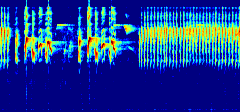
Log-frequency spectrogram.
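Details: Red-whiskered bulbul kept as a decoy bird, uttering bright slurred whistled phrases in two bursts, followed by a long, even, rapid buzzy chatter of repeated notes.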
